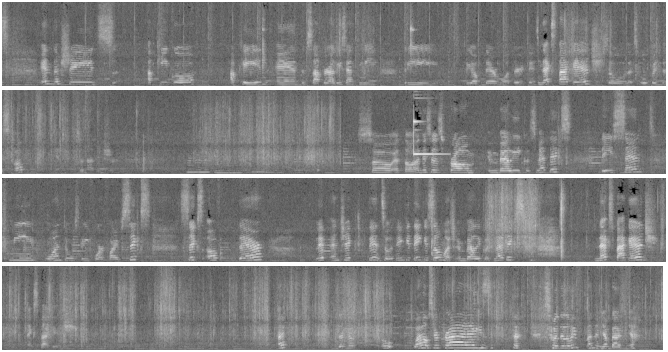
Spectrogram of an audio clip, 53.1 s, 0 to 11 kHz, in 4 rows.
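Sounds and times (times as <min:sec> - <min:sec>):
background music: 0:00.0 - 0:53.0
plastic bag rustling: 0:06.0 - 0:09.5, 0:10.7 - 0:20.4, 0:36.0 - 0:37.7, 0:39.4 - 0:53.0.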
